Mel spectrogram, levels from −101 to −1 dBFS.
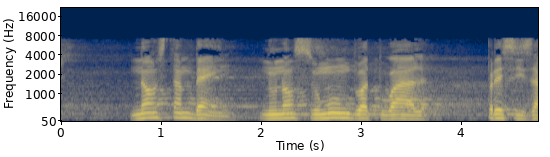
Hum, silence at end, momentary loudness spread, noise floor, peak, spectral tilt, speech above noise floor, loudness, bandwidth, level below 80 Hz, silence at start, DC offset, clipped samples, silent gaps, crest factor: none; 0 s; 13 LU; -50 dBFS; -6 dBFS; -5 dB/octave; 29 dB; -22 LUFS; 7.4 kHz; -66 dBFS; 0 s; under 0.1%; under 0.1%; none; 16 dB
